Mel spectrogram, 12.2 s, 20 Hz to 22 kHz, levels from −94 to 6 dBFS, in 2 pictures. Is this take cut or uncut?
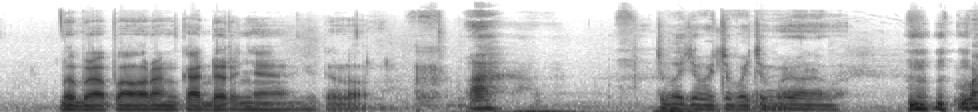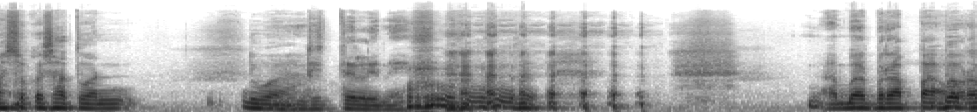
uncut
